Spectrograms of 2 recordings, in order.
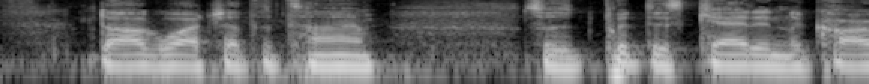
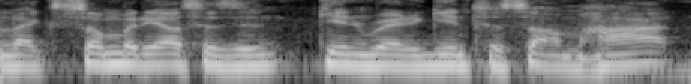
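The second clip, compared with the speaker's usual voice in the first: ordinary talk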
